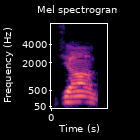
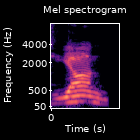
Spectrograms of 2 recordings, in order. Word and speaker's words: Jung: goes in fantasy, Josh Jung. Uh maybe Josh Young uh I believe is it's pronounced.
